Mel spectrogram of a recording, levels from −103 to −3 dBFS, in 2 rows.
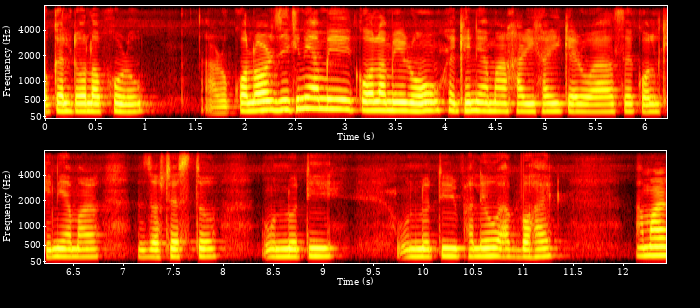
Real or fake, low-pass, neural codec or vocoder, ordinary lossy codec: real; 7.2 kHz; none; none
